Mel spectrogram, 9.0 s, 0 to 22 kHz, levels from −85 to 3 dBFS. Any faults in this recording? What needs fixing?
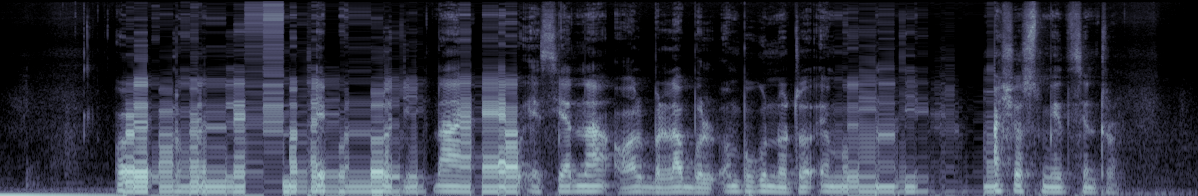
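Robotic sound from repeated short buffers occurs at 0.93–3.21 s, 3.47–3.94 s and 6.25–7.47 s. Fresh audio was likely reaching playback too seldom. The software kept re-playing the last fragment, about 10 ms long, in place of the missing material for most of each stretch. That looping forces a fixed 100 Hz buzz onto the speech, turning it into a rigid, metallic drone that only roughly follows the original. A larger jitter buffer on the receiving side, with steadier delivery of audio to it, would prevent this.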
